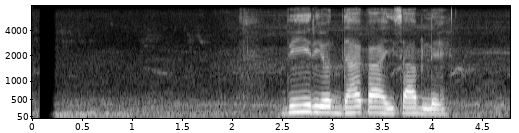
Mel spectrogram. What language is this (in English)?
Nepali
